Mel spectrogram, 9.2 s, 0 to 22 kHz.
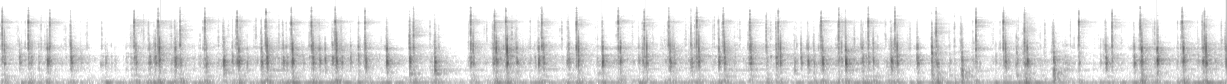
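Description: Fingertips type steadily on a mechanical keyboard with plastic keycaps as its backlight dims. About fifty crisp, short clacks land in an even rhythm, with a brief pause near the three-second mark. Each keystroke has a bright top and a midrange body around 1 kHz, and dies away almost instantly.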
